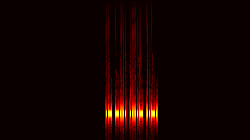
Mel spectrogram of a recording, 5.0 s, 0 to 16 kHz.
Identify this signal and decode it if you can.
Morse code, heard as a keyed tone, about 47 wpm, 700 Hz. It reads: AB4F
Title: USA Call Signs - 4 Characters - 50wpm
